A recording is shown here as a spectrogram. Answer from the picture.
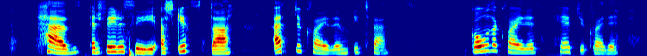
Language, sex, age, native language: Icelandic, female, 60-69, Icelandic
